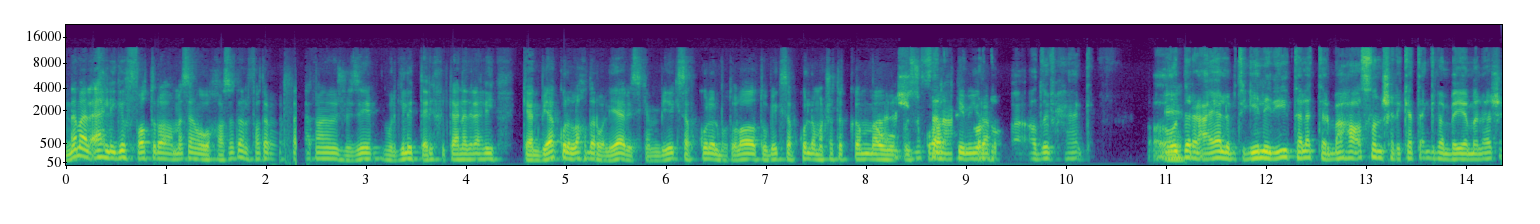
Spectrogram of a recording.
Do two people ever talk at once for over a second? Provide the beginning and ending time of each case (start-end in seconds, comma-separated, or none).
8.1-9.4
